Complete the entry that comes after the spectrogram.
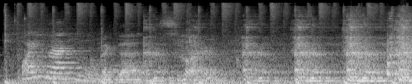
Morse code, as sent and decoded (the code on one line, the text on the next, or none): none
